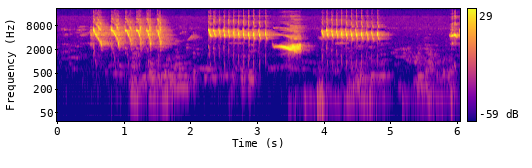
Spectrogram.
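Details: Afternoon relaxation song from a white-rumped shama: high rapid rattles in separate bursts, one loud slurred whistle in the middle, more fast high trills, with soft low background noise between phrases.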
